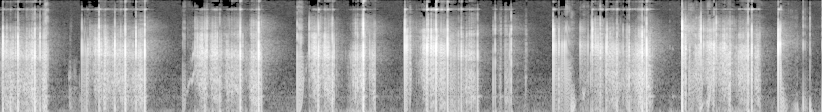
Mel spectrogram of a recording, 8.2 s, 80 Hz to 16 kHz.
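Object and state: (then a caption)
Inert cast iron pineapple grenade. A hand-sized inert cast iron Mk2-style pineapple grenade with a segmented cast metal body, held in one hand, is tapped with the brass head and plastic hull of a red shotgun shell. Quick bursts of bright, clicky tapping and light scraping come in short clusters separated by brief pauses. Each tap is dry, high and dies away almost at once, with no low ring.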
